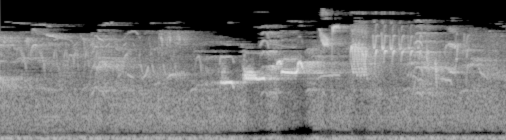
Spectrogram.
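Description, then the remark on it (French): Several small birds sing and chirp together in a garden in a rich, overlapping chorus of high whistles and trills, some bright, over a low steady background rumble. “apprenez à reconnaître les oiseaux dans votre jardin, dans un parc public ou tout simplement depuis votre balcon.”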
